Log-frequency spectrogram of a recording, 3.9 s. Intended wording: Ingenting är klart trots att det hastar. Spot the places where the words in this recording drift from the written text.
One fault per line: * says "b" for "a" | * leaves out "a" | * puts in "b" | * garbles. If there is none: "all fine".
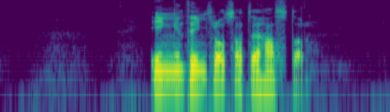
* leaves out "är klart"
